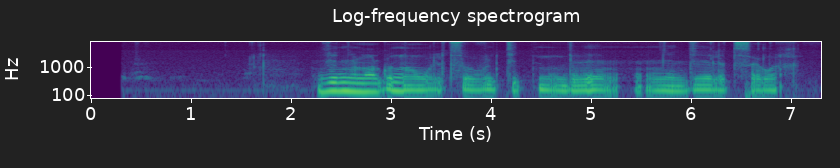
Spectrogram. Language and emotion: Russian, sad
